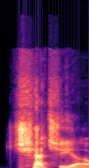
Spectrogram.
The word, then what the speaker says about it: Czechia: If I said Chechnya, I said it wrong. That's a Russian breakaway republic. I was trying to say Czechia or Czechia, what used to be called the Czech Republic.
